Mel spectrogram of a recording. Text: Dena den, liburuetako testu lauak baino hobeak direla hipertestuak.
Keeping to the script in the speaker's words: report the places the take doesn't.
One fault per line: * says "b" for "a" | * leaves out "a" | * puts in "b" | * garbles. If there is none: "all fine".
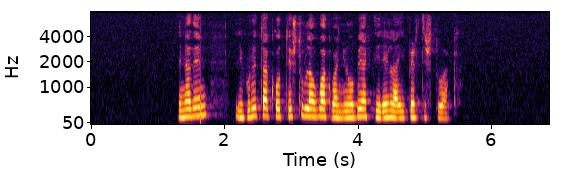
all fine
